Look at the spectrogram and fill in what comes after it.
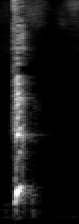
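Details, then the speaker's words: Woman with annoying night-time hiccups in a dark bedroom at bedtime: a single short, abrupt voiced hiccup. "save me save me from these awful hiccups I can't stand them I just want to be able to get my work done and go to sleep"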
